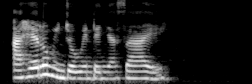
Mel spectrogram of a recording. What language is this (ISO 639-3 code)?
luo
